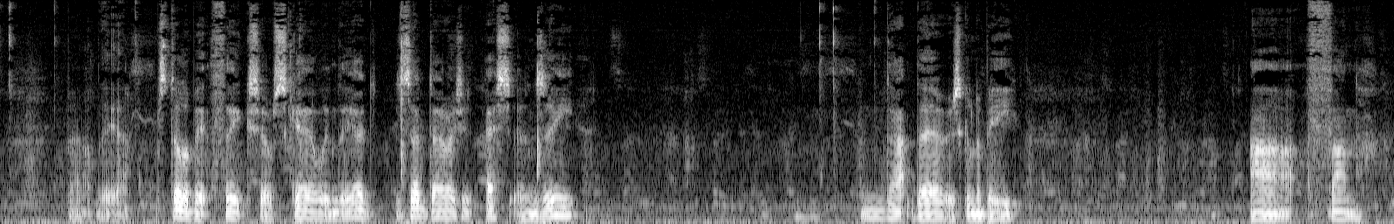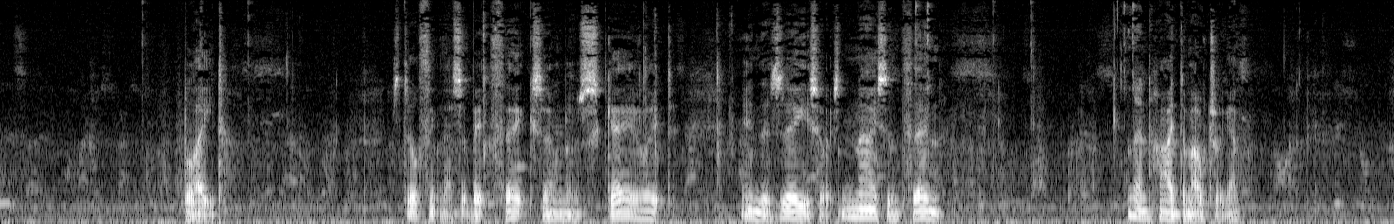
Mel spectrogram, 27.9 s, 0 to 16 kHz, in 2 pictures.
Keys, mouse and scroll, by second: 0.5 y, 1.1 middle click, 1.4-2.2 scroll up 1, 2.7 d, 3.8 s, 5.1 z, 6.1 middle click, 6.1 scroll, 8.1-13.2 drag, 15.1 middle click, 16.2 middle click, 17.2-18.5 scroll, 18.5 1, 20.2-20.9 typing, 23.0 click, 23.8 z, 24.0 middle click, 25.1 click.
